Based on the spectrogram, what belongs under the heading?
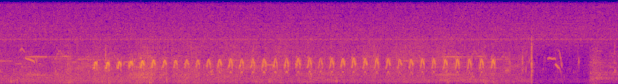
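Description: A bird trilling a long, even run of high notes, about six a second, for some five seconds, over the steady rustle of a bicycle riding through dry grass. A sharp click comes near the end, where the noise drops.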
